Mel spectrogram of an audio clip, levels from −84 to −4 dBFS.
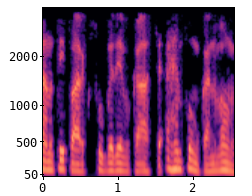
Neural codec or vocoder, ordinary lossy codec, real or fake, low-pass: none; MP3, 32 kbps; real; 3.6 kHz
